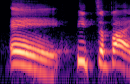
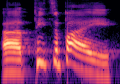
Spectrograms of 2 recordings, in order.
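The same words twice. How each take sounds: First: Loud high hammy Italian "pizza pie". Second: Slow hammed-up Italian "pizza pie"; exaggerated Italian accent. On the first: Retold or imitated. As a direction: belt it like a cartoon Italian. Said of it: "You want me to be racist?". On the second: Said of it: "You want me to be racist? Sure".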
